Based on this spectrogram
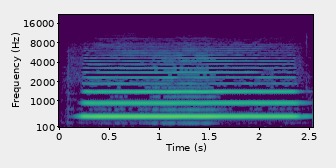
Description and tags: A straight concert B flat on the alto sax.
flat, sax, b, smith, howie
